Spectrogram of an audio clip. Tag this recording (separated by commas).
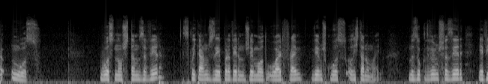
Speech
